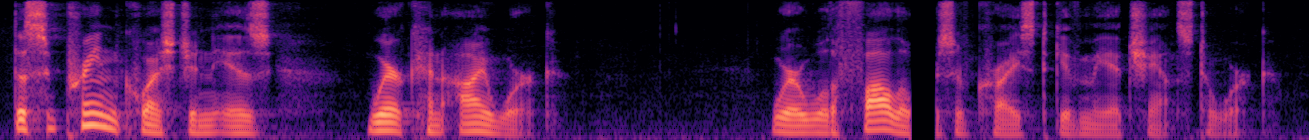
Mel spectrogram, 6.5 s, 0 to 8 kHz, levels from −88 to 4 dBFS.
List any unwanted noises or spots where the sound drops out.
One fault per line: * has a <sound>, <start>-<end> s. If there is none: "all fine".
* has a dropout, 4.5-4.7 s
